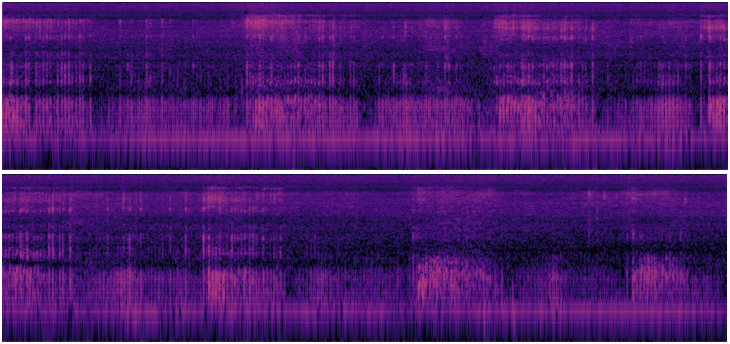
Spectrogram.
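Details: Tuxedo cat named BabyCharlie purrs loudly on a lap, a continuous deep rumbling drone rising and falling in breath-paced waves, about one swell every one to two seconds, no other sounds.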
